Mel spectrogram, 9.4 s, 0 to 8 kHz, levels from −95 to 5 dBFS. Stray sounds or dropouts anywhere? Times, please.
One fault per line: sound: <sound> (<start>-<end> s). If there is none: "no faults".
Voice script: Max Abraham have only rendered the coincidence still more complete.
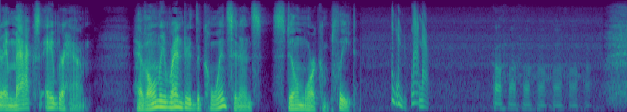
sound: chirp (5.9-6.5 s)
sound: laugh (7.4-8.9 s)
